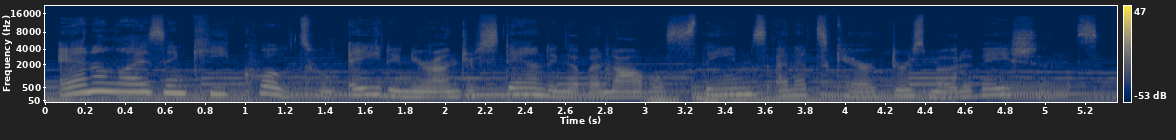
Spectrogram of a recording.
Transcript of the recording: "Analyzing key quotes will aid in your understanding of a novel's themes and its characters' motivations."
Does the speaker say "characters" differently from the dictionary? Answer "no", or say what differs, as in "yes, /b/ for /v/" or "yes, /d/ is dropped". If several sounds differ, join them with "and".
no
